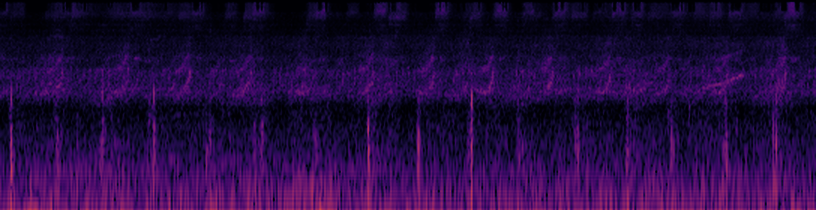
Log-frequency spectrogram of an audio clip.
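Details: Cicadas on a mountain forest track late in summer, in cooler weather, give a dense high trilling drone with recurring upward-curving phrases; walking footsteps on gravel and stone paving tap steadily throughout.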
